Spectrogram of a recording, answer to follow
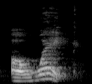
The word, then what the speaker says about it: awake: end of this word a consonant the letter K e this is going to make a long a sound this word is awake the second syllable is wake and it has a silent e at the end the next word that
